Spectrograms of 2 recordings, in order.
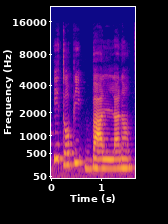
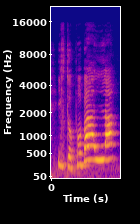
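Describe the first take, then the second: First: I topi ballano said lower and slowly; i topi ballano, calm contrasting plural; plural contrasted. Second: Il topo balla said higher and louder, slowly; Il topo balla, punched, against the plural; singular stressed. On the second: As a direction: lean on balla to mark the singular. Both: Shown as a demonstration. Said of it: "il plurale di il topo".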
